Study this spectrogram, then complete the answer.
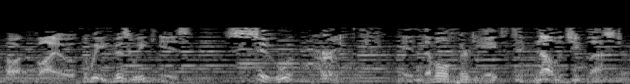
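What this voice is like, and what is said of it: Announcer voice. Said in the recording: “put on my announcer voice”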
